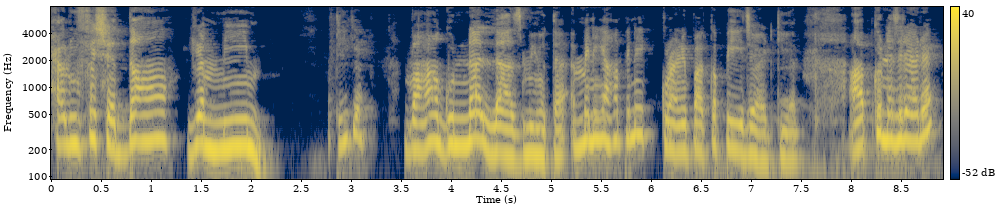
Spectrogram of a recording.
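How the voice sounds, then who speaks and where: A woman teaching an online Quran recitation lesson. She explains patiently, keeps checking in with her listeners and slows down to recite the Arabic examples. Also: medium pitch, darkish tone, breathy edge. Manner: patient, repeats points with frequent checking fillers.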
